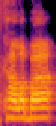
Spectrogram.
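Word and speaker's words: Calabar: carnivals and I see Nigeria has calabra I'm pronouncing it correctly calabra calaba yes calaba and I would love to do that next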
